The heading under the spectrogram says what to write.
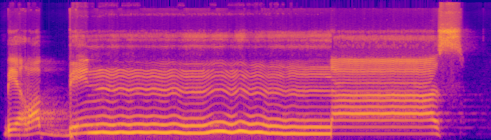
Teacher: آگے جو لاسٹ پہ ہے سین ہے، سین سیٹی کے ساتھ پڑھا جاتا ہے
